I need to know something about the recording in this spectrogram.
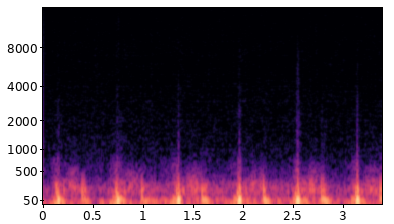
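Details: Self-reported heart murmur with palpitations in a heart the owner describes as weak and inefficient: a low, rapid heartbeat near 100 per minute with a blurred, rumbling quality between beats.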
